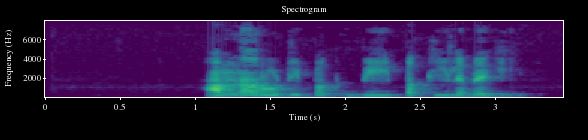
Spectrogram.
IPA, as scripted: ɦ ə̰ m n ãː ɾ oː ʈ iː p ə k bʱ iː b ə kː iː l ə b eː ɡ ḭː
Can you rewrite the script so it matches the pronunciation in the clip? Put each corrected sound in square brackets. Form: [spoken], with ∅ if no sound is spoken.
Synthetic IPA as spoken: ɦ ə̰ m n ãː ɾ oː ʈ iː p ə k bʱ iː [p] ə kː iː l ə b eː ɡ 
